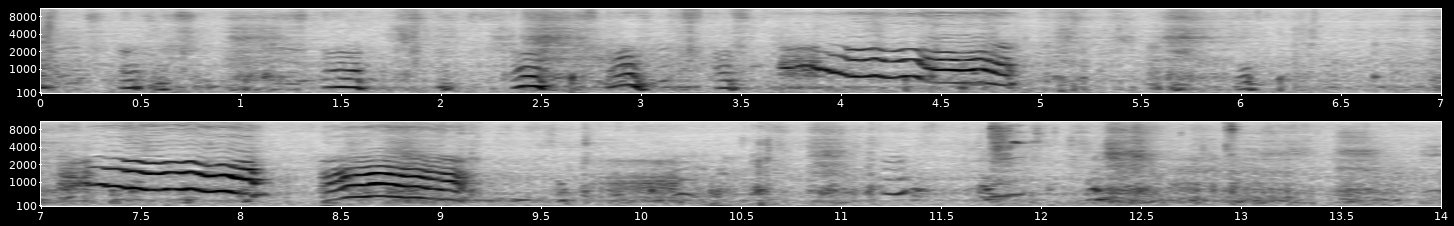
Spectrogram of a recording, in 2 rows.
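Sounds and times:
puppy crying: 2.4s - 5.0s, 7.1s - 10.4s.

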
